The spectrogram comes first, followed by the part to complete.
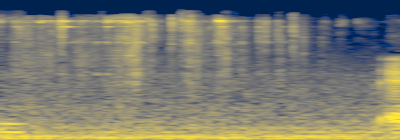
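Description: A necklace's chain and charms jingling lightly and unevenly as gloved fingers untangle it, over a low steady hum.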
